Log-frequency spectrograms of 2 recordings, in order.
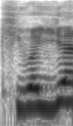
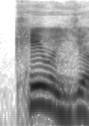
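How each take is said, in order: First: खिवैया begun with short "khi"; wrong first vowel. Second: Said in the usual way. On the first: Shown as a demonstration. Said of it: "नहीं होता". (खिवैया में खि) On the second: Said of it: "होता".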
